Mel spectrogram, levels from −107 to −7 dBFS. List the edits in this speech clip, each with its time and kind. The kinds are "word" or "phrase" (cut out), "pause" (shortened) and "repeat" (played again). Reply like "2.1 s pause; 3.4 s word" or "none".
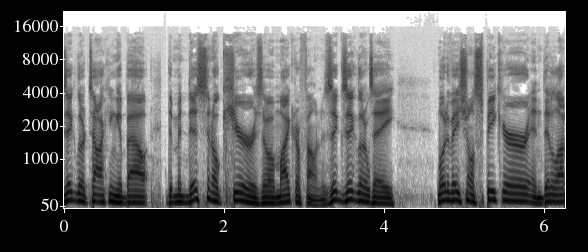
1.2 s pause; 3.8 s word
